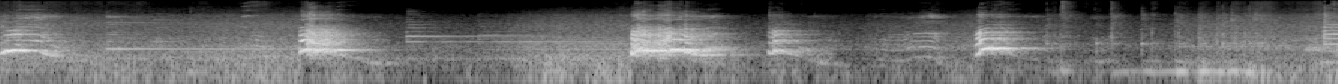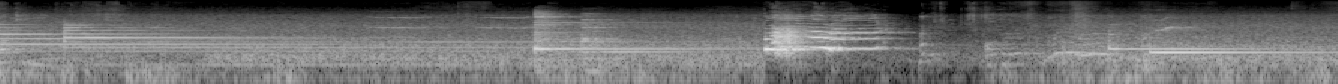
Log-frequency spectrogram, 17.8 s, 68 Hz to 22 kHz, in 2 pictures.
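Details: A 7-month-old female German Shepherd on alert gives short, sharp barks in scattered bursts, reacting to strange ringing tones.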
